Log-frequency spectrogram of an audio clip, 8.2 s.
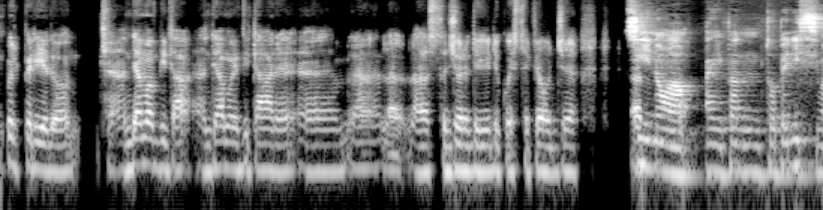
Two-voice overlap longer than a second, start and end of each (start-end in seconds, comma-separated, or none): none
